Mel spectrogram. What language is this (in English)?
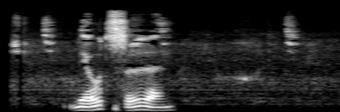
Chinese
